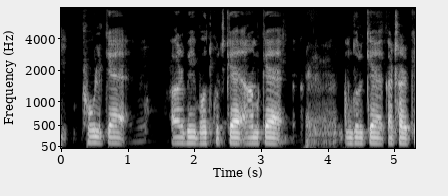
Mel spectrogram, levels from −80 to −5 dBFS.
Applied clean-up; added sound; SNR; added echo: neural mask model Resemble Enhance denoiser.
